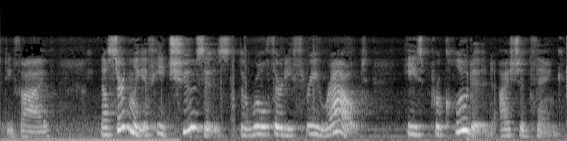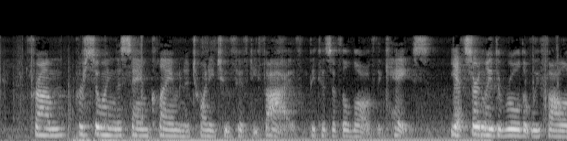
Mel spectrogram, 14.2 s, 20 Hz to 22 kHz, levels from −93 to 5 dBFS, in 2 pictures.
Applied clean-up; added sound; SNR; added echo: none; Idling / Engine starting / Door / Car; 14 dB; reverberation time 0.2 s.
